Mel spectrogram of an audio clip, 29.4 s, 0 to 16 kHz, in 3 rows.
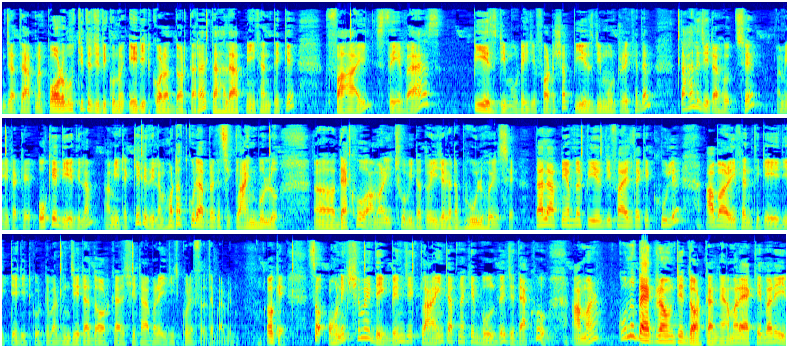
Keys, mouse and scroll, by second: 2.4 click, 8.3 click, 16.9 click, 20.2 click.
